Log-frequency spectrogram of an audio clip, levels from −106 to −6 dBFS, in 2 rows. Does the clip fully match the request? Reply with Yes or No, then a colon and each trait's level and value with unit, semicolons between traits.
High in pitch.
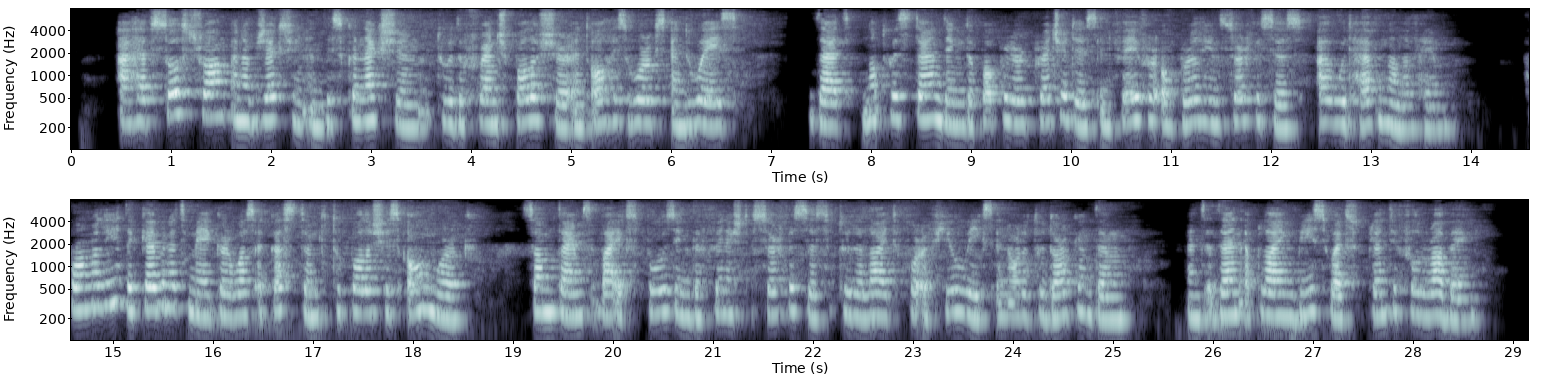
Yes: high, 230 Hz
